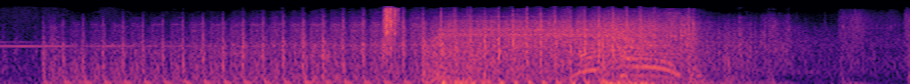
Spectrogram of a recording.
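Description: An automatic rifle fires in rapid bursts, close by.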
